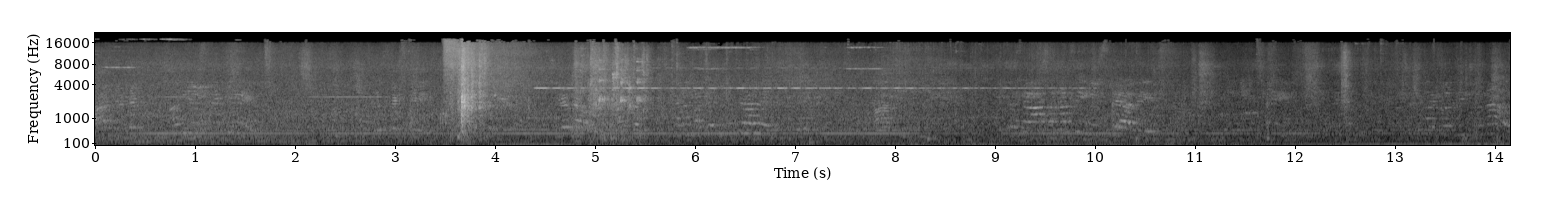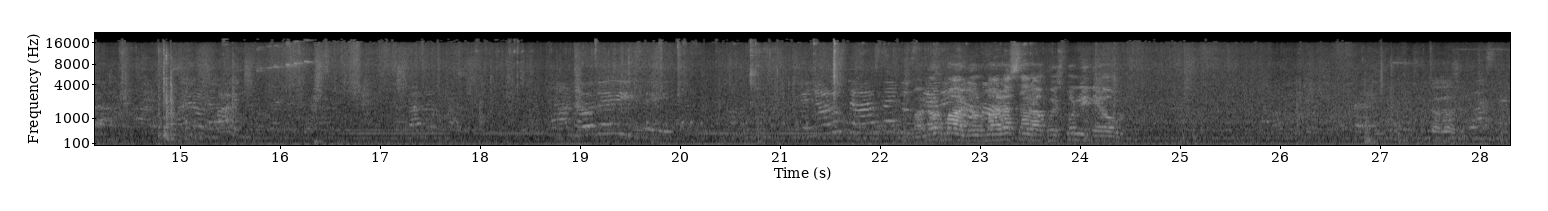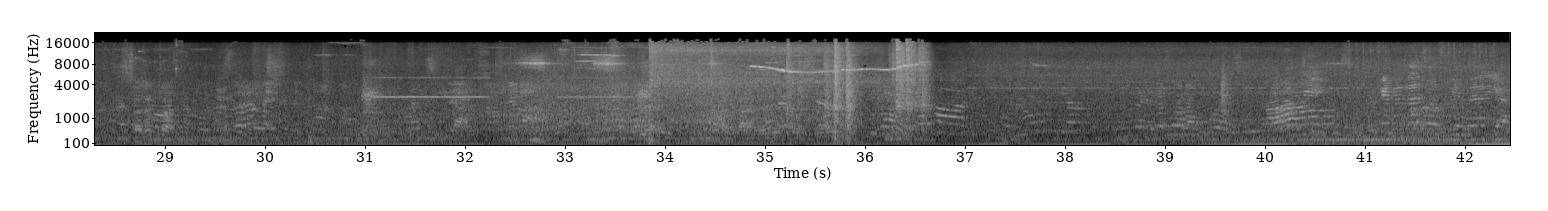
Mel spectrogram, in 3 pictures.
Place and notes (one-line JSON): {"title": "Medellín, Belén, Medellín, Antioquia, Colombia - MetroPlus, recorrido estacion Los Alpes - La Palma.", "date": "2022-09-17 05:00:00", "description": "Es un paisaje muy contaminado auditivamente, donde hace alarde el constante bullicio humano y la maquinaria destinada para el transporte. Lo cual opaca casi totalmente la presencia de lo natural y se yuxtapone el constante contaminante transitar humano.", "latitude": "6.23", "longitude": "-75.60", "altitude": "1528", "timezone": "America/Bogota"}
